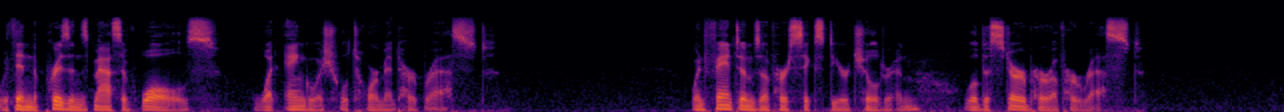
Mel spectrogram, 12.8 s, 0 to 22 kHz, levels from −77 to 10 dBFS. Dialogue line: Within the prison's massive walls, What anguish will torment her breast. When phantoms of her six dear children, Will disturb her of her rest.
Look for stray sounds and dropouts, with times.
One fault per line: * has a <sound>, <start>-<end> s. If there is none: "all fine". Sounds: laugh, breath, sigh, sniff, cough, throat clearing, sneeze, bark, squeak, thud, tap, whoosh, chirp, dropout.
all fine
